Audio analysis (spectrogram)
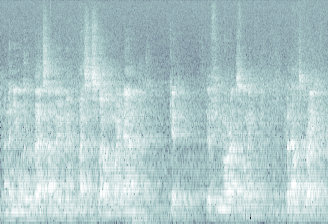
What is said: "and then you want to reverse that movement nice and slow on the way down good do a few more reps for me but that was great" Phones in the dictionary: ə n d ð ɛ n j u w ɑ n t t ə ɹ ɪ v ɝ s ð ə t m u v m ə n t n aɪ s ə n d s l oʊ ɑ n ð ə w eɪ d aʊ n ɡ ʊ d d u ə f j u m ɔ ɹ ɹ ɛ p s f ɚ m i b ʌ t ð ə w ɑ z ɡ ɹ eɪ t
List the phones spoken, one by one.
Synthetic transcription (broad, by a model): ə n ð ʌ n j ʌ w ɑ n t t ə ɹ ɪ v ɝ s ð ə t m u v m ə n t l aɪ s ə s l oʊ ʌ n ð ə w eɪ d aʊ n ɡ ʊ d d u ə f j u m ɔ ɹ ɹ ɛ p s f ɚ m i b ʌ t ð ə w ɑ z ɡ ɹ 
